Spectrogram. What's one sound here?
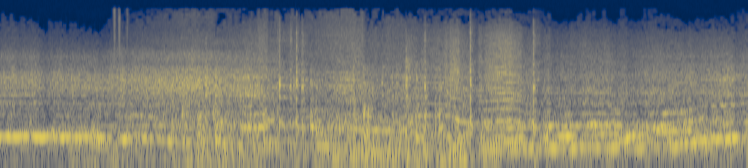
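A racing car engine roars at high revs and shifts gears.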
